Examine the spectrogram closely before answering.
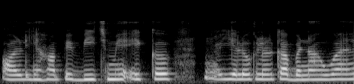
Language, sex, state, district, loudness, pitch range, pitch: Hindi, female, Jharkhand, Deoghar, -17 LUFS, 225-245 Hz, 235 Hz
